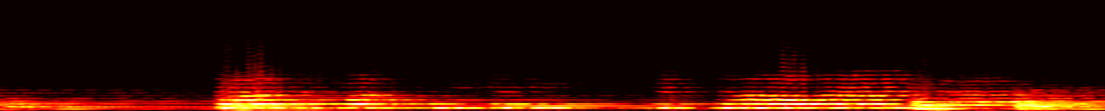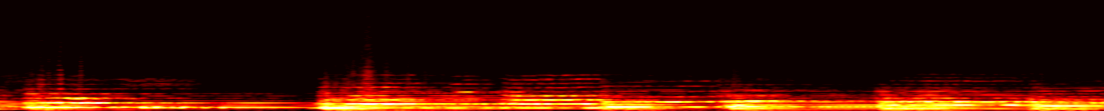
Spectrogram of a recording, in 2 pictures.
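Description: Church organ playing a slow succession of sustained chords.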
